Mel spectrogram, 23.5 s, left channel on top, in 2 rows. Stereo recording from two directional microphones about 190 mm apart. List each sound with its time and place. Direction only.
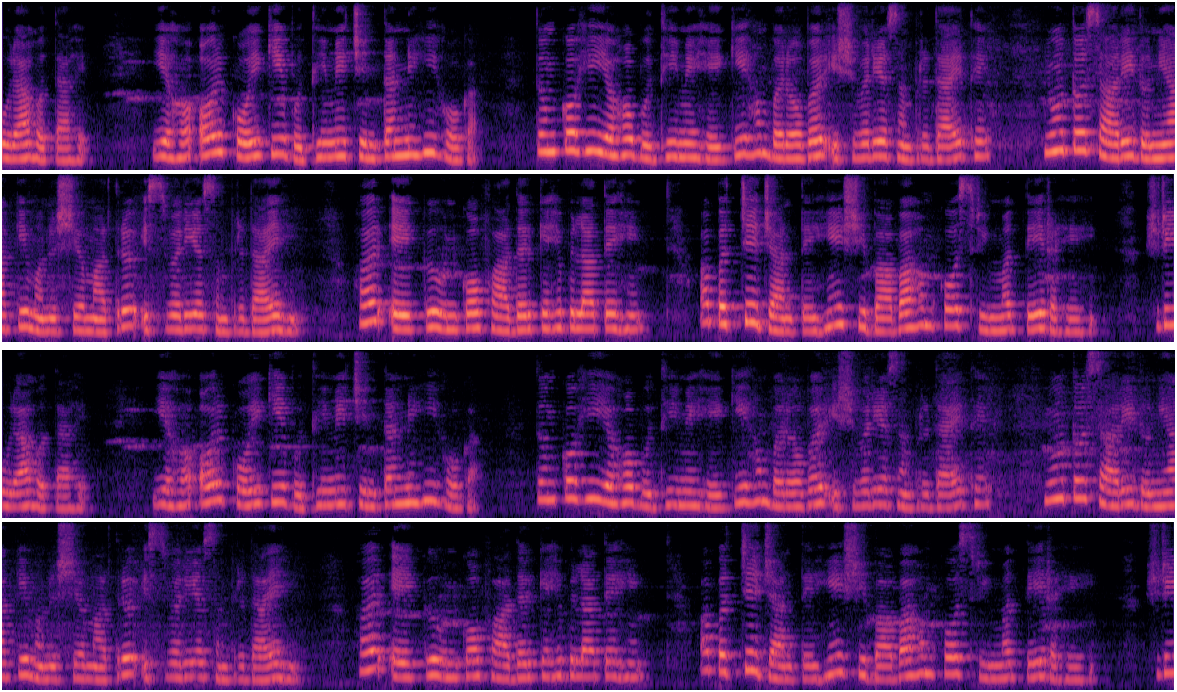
0.1 s speech: 40° left (ahead or behind)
